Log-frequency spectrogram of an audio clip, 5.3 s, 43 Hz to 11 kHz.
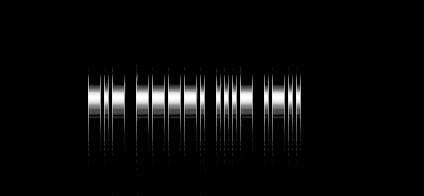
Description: Morse code, heard as a keyed tone, about 25 wpm, 700 Hz. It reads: K9VL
